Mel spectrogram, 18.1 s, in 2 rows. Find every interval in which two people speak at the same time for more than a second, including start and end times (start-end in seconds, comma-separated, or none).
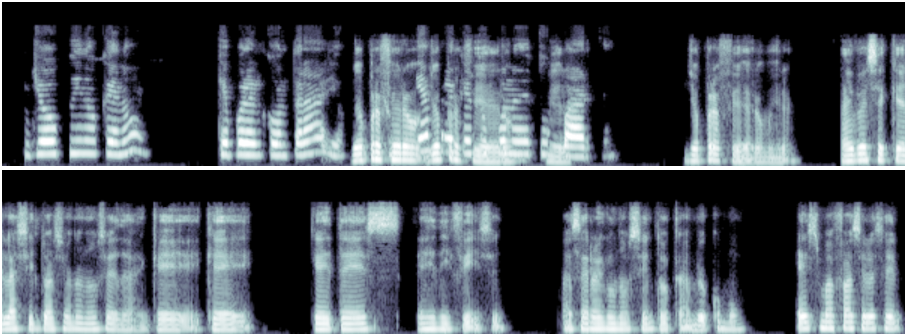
4.1-5.7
